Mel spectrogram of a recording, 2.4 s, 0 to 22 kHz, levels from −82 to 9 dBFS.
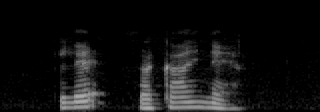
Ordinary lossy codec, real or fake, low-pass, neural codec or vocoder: none; fake; 19.8 kHz; codec, 44.1 kHz, 7.8 kbps, DAC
